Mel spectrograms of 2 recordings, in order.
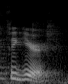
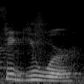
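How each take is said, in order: First: The second syllable has a reduced schwa vowel. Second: The second syllable has a 'you' sound. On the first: The speaker calls it right. "It's a schwa" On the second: The speaker calls it wrong. "It is not figure. It's not you"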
